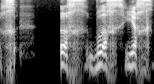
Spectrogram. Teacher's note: that was a ch sound, this kind of back of the throat, ch, ugh, bluch, yuch.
